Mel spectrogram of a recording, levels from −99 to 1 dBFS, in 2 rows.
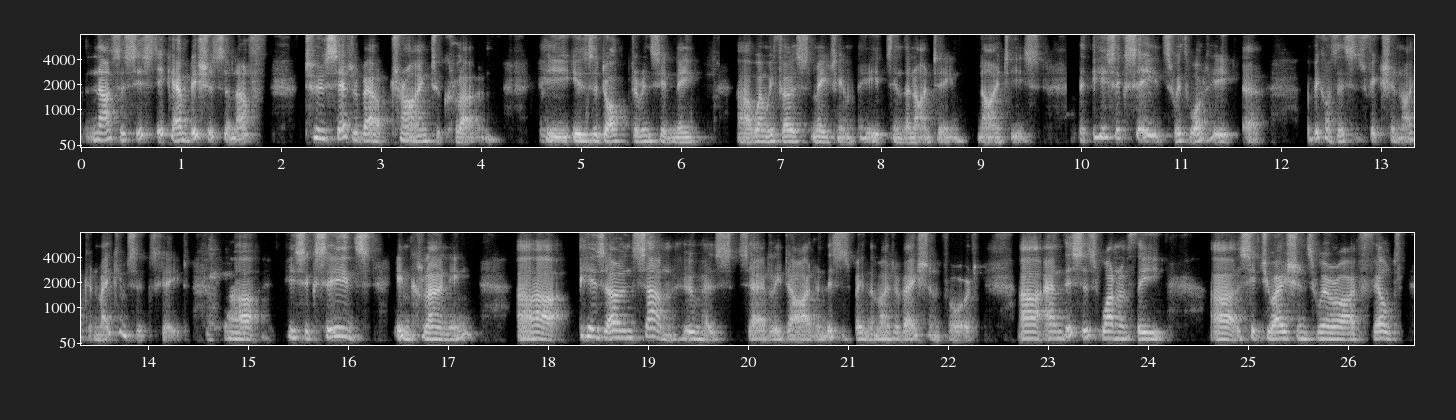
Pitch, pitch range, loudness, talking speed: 185 Hz, 170-230 Hz, -23 LUFS, 165 wpm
